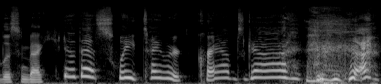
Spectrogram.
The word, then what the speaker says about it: Krebs: My last name's Krebs. Krebs. Crabs.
